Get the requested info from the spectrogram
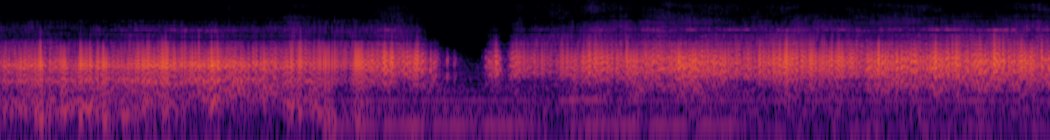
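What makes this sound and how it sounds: A hollow, white decorated porcelain mortar sits upside down on a carpet while its base is rubbed with a porcelain pestle, and the bowl is tilted and moved on the carpet. A steady, gritty scraping centered in the midrange runs throughout, drops away briefly near the middle, then resumes just as strongly to the end.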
